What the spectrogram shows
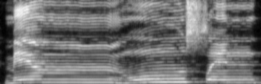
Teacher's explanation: پہلے میم کو میم کے ساتھ ملاتے ہوئے غنہ کریں گے · ادھر نون ساکن کے بعد میم آ رہا ہے تو ادھر ادغام ہو رہا ہے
